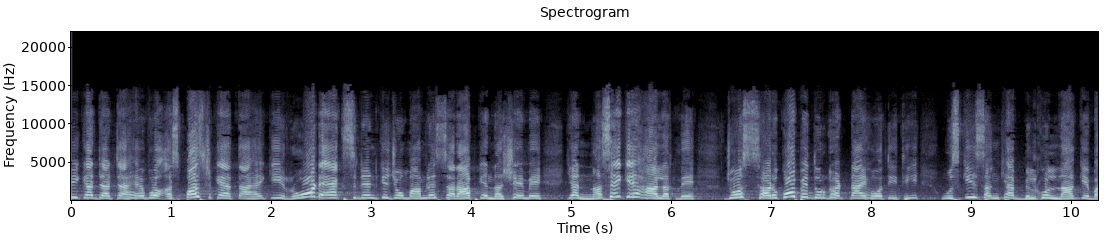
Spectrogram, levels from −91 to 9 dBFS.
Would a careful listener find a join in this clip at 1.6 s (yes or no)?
no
